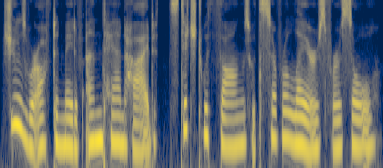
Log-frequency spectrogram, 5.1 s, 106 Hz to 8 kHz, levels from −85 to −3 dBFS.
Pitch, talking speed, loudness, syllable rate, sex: 205 Hz, 190 wpm, -17 LUFS, 4.8 syllables/s, female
